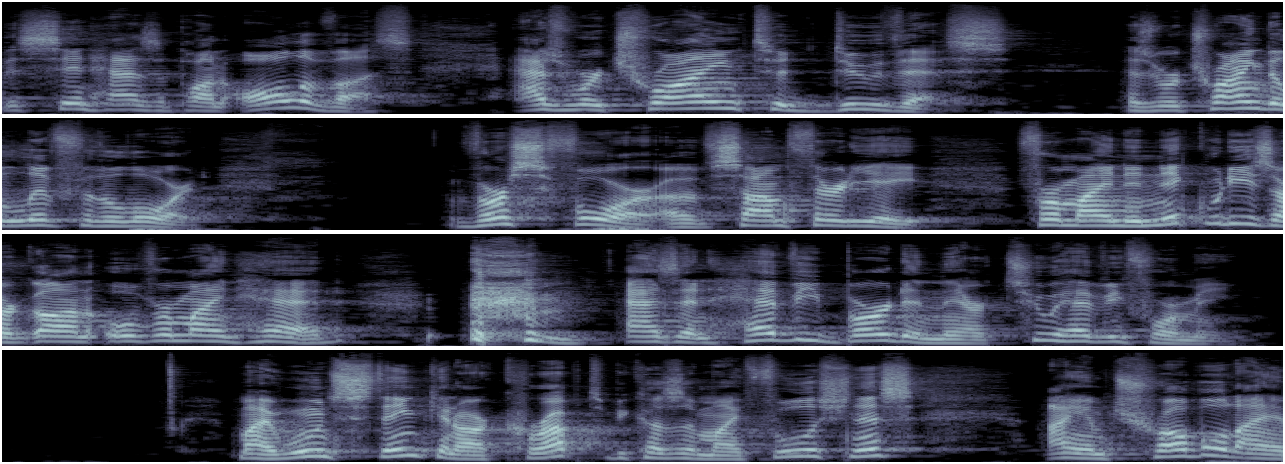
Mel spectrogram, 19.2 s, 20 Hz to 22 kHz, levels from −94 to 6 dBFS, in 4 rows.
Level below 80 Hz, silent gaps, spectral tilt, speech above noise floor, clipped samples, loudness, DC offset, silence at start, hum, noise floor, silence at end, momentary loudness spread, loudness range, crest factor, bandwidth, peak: -56 dBFS; 6.14-6.27 s, 14.84-14.88 s; -2.5 dB/octave; 57 dB; under 0.1%; -23 LUFS; under 0.1%; 0 s; none; -80 dBFS; 0 s; 12 LU; 4 LU; 22 dB; 19.5 kHz; -2 dBFS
